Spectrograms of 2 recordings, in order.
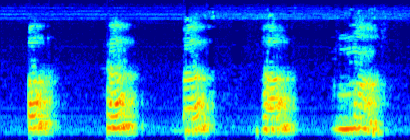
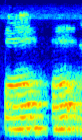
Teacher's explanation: प का बोलते समय आपके ओठ एक दूसरे के लिए चिपक रहे हैं ना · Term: ओष्ठव्य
